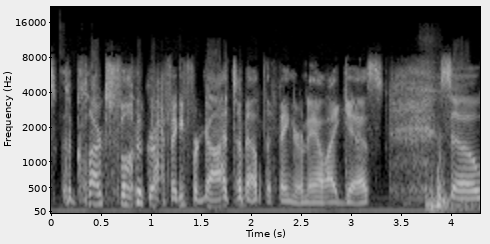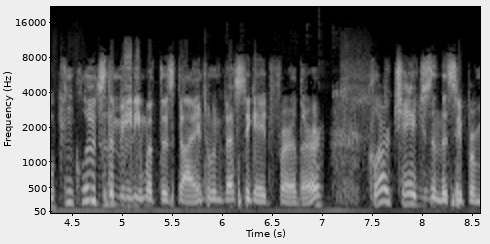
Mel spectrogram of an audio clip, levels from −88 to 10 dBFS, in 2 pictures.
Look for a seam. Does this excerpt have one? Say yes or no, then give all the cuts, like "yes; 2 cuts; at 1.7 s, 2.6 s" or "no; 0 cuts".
yes; 3 cuts; at 1.3 s, 4.4 s, 5.8 s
